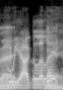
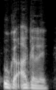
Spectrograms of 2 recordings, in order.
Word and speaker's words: Uiagalelei: DJ Uiagalelei. Yeah, DJ Uiagalelei.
